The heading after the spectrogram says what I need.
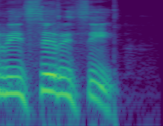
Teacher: ऋ से ऋषि इनका उच्चारण मूर्धा से होता है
